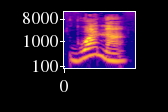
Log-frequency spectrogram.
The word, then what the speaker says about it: Guanin: L'or, hein, qui fait courir le monde entier, l'or, c'est Guanin. Guanin, disons guanin, ouais, guanin, parce que la prononciation est hachée. On dit guanin, voilà, là, dans le Yucatan.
